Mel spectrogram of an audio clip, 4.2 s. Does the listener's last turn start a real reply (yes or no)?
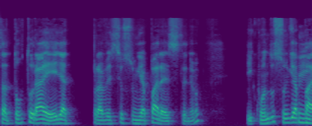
no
